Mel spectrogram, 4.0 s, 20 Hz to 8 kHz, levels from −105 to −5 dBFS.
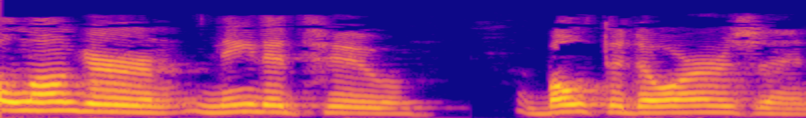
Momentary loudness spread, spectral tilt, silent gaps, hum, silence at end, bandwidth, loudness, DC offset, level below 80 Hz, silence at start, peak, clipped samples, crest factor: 11 LU; -12 dB/octave; none; none; 0 s; 5.4 kHz; -20 LUFS; under 0.1%; -70 dBFS; 0 s; -4 dBFS; under 0.1%; 16 dB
